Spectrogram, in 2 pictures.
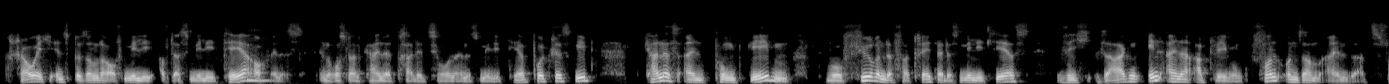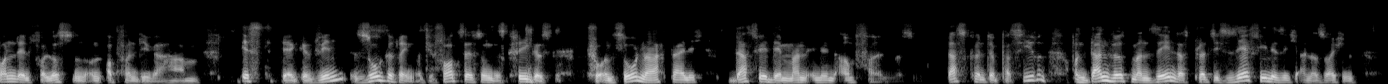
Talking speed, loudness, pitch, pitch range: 175 wpm, -19 LUFS, 100 Hz, 90-115 Hz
